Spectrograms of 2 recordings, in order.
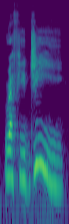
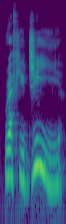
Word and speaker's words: refugee: 2, the stress-carrying suffix e, like refugee, refugee.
